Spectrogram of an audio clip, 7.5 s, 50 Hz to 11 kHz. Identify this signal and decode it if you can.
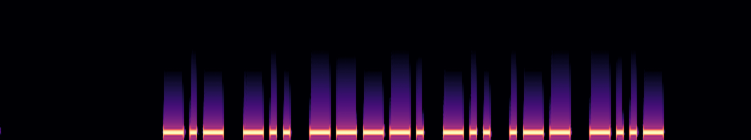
Morse code, heard as a keyed tone, about 18 wpm, 700 Hz. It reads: KD9DWX
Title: Speed Racing - USA 2x3 Call Signs 15wpm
